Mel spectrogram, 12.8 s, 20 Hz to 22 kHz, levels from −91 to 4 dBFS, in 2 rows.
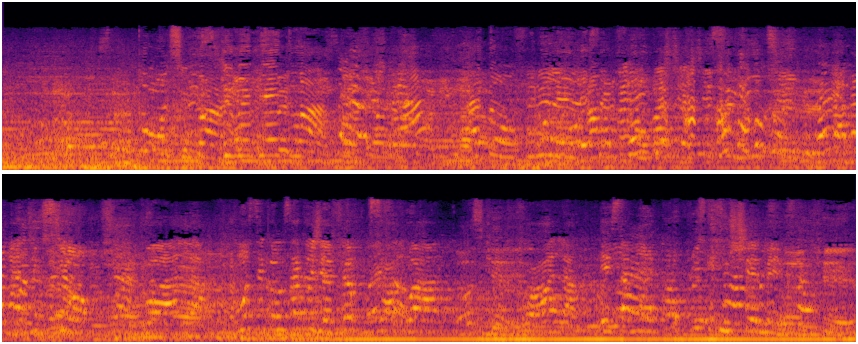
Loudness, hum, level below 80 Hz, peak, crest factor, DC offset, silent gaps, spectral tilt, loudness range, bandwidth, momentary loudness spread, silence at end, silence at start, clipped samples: -17 LUFS; none; -34 dBFS; -2 dBFS; 16 dB; under 0.1%; none; -5.5 dB/octave; 1 LU; 12.5 kHz; 3 LU; 0 s; 0 s; under 0.1%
